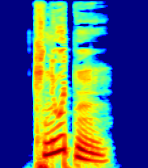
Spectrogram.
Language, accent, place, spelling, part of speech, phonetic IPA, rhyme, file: German, Germany, Berlin, Knuten, noun, [ˈknuːtn̩], -uːtn̩, De-Knuten.ogg
- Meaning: plural of Knute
